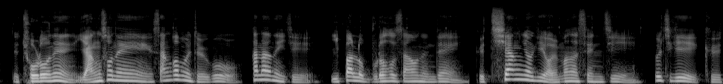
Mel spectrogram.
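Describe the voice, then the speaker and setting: A man's voice: mid-range voice, a little mellow. A man casually retelling a cartoon story on a live stream, chatty and laughing often.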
